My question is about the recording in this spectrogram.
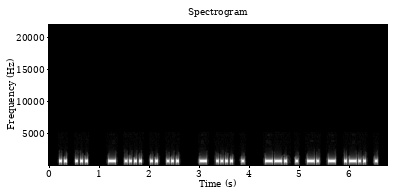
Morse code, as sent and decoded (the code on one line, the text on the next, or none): .. ... / - .... .. ... / - .... / --. -. - .-.. .
IS THIS THE GENTLE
